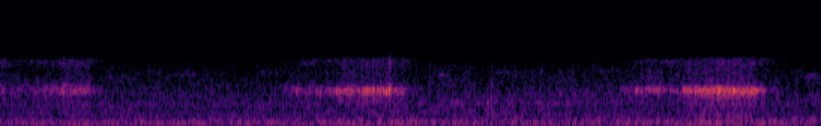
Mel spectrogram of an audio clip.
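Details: Turtle snoring: three drawn-out, whistling snores a little under three seconds apart, growing louder each time, over a steady background hum.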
